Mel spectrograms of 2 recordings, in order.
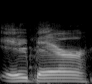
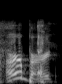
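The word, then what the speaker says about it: Hebert: And if if anything, you know, Castanza made the country know Bobby a Bear for sure by, you know, correctly pronunciating his name. Making sure it wasn't Herbert, but like a bear.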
